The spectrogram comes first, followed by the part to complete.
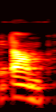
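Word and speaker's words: tomb: आपको बताता चलूं कि इसमें बी साइलेंट है टॉम तो इसको जैसे पढ़ेंगे टॉम टॉम नहीं पढ़ना तो ये अल्लामा इकबाल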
